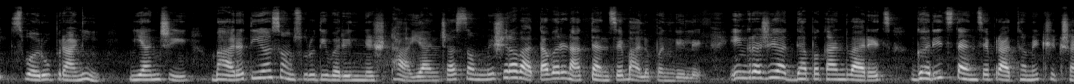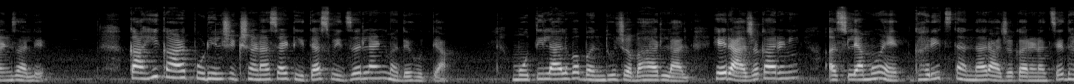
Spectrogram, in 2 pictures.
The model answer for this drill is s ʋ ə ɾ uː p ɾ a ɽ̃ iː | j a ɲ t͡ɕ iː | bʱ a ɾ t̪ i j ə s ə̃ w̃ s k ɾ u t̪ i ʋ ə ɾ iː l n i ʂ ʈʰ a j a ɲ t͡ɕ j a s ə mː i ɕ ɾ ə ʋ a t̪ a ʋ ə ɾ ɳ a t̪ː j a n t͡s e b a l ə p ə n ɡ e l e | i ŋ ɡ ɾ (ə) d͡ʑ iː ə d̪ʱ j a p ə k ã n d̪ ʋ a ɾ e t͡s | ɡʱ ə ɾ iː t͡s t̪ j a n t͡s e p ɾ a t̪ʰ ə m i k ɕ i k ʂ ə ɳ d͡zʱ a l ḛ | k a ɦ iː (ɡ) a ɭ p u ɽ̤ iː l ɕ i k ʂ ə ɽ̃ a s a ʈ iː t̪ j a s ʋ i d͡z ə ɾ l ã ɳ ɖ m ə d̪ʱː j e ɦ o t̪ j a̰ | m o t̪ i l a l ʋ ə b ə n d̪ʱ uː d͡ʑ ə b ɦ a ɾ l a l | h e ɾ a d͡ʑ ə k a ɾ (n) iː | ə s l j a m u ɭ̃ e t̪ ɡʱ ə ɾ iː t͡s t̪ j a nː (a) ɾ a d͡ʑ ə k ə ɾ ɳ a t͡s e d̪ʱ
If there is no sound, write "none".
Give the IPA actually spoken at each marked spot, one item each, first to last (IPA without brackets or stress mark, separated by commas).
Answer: ə, k, ɳ, a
